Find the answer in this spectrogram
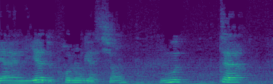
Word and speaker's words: للمتقين: Mutaqina. Arrivé à la fin d'une ayat, on ne prononce pas la dernière harakat.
